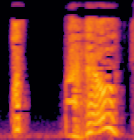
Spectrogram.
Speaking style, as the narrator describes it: He gasped

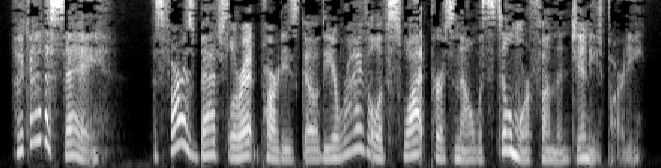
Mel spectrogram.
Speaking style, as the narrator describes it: I murmured

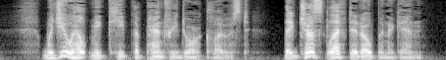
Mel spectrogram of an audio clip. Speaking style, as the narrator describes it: He simply said, in an irritated tone

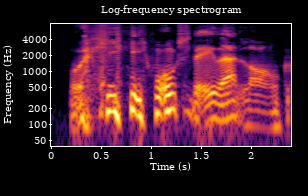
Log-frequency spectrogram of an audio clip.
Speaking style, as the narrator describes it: Grandpa chuckled

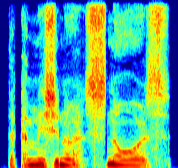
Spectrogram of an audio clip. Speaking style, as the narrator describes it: he said, lowering his voice

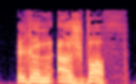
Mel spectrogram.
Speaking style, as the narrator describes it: Undin slapped the table and roared

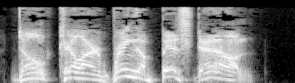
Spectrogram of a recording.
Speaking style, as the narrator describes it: Another yelled

